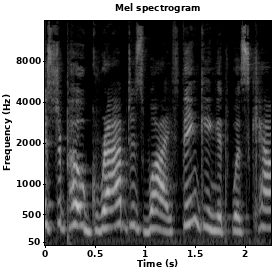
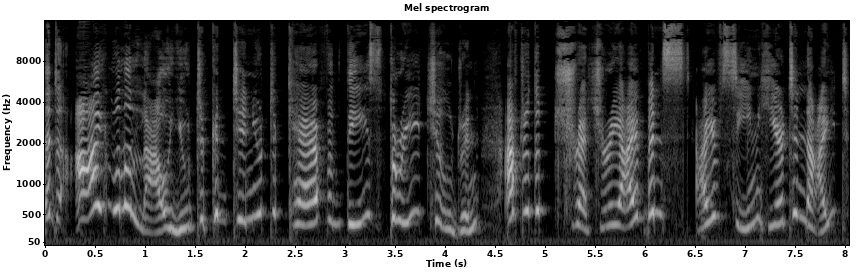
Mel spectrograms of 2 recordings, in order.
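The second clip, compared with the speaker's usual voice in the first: exasperated, fed up, higher pitch; 6 semitones higher than usual. Mr. Poe confronts Count Olaf about the three children, in an exasperated voice. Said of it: "in an exasperated voice".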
